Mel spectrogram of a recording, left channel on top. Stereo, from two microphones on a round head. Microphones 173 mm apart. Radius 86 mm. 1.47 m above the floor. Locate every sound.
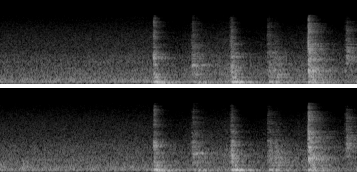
1.5 s running footsteps: 45° left (ahead or behind), 1.9 m; by 3.5 s centre (ahead or behind), 1.6 m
